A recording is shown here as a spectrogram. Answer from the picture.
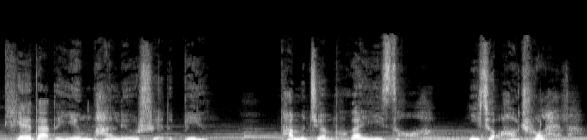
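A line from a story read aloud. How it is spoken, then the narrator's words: Low, muffled voice. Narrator (Chinese): 大巧 手遮着嘴唇，压低声音说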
